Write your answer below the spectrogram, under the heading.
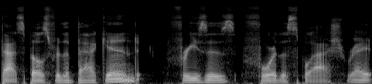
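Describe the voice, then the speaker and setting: A man's very deep, low voice with vocal fry at a fairly slow pace, on a very clean recording with a silent background. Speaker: gaming youtuber. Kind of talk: gameplay commentary.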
